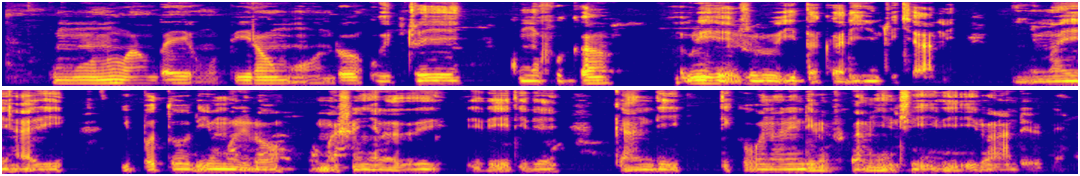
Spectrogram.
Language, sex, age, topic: Kinyarwanda, male, 18-24, government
